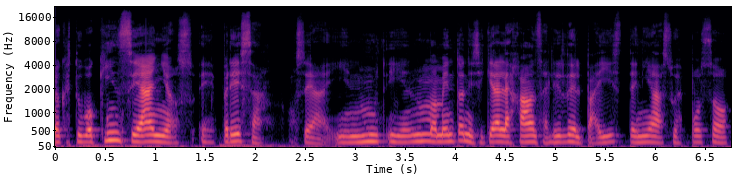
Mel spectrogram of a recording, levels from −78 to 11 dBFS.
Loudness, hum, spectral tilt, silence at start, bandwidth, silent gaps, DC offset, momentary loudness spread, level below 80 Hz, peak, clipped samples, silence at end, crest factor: -20 LUFS; none; -5.5 dB/octave; 0 s; 19.5 kHz; none; under 0.1%; 13 LU; -38 dBFS; 0 dBFS; under 0.1%; 0 s; 20 dB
